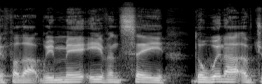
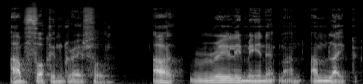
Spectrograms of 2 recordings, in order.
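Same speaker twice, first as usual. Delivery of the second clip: much softer, choked-up thanks; emotional gratitude; 6 semitones lower, 6 dB quieter than usual. Real, not acted. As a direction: let the feeling catch in your throat. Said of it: "really emotional".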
